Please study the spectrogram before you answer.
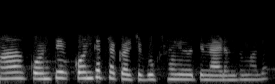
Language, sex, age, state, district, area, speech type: Marathi, female, 18-30, Maharashtra, Ahmednagar, urban, conversation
